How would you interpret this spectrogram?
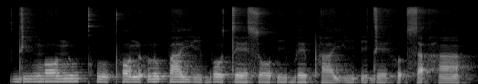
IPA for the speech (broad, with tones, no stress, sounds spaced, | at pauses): d i˦ ŋ ɔ˦ n u˦ kʰ u˨ pʰ ɔ˦˨ n ʊ˦ ʔ l u˦˨ p ä˦ j i˨ b o˦˨ ʊ̯ t e˨ s o˦ ʔ i˦ b e˦˨ ɪ̯ pʰ ä˦ j i˦ ʔ i˦˨ d e˦ h ʊ˦ ʔ s ä˦ ʔ h ã˦˨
